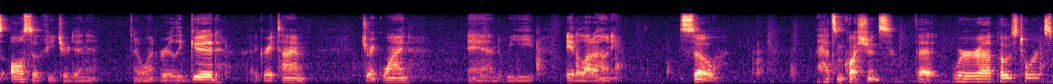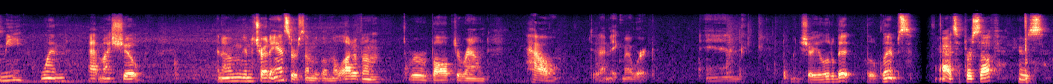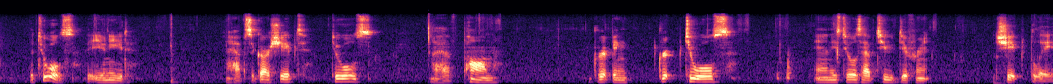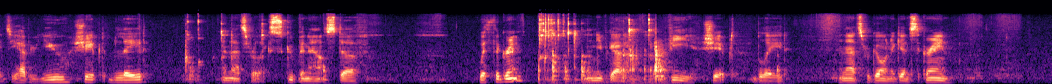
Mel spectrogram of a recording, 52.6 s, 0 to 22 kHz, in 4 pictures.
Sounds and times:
Speech: 0.0 - 3.9, 4.5 - 5.2, 5.8 - 7.8, 8.5 - 9.1, 10.2 - 15.0, 15.9 - 28.1, 29.2 - 31.1, 31.7 - 32.6, 33.7 - 35.6, 36.5 - 38.0, 38.8 - 41.4, 42.3 - 44.1, 45.5 - 46.1, 46.8 - 51.4.

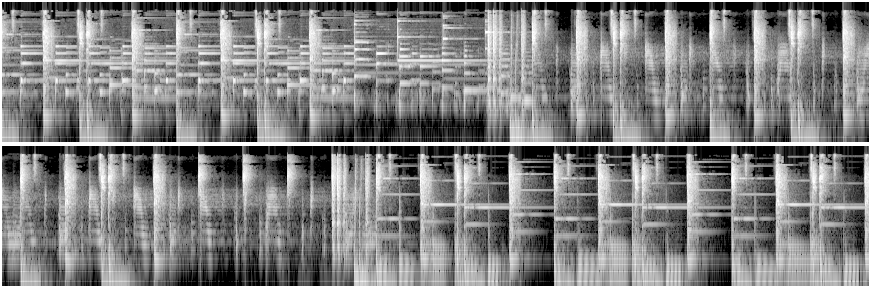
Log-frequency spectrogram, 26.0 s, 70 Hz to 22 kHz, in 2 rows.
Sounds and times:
Music: 0.0 - 26.0.

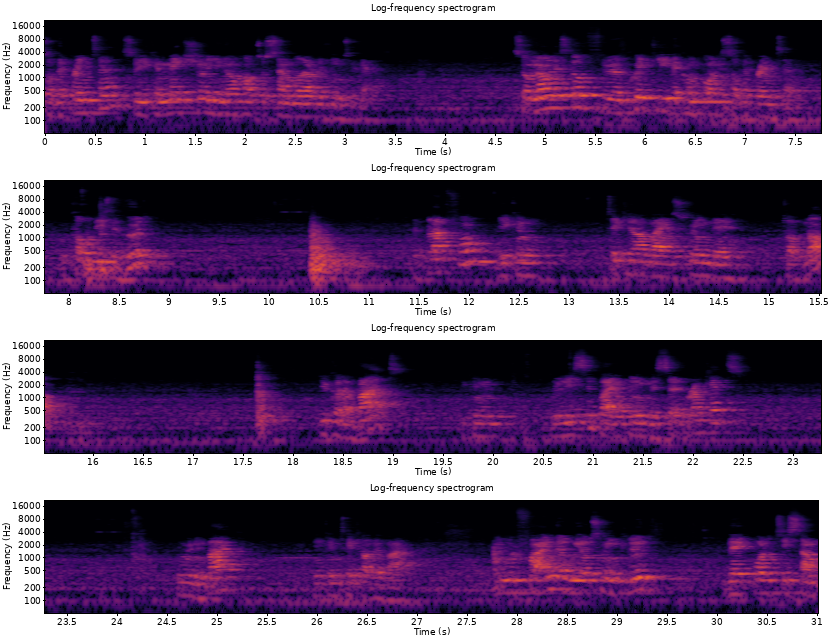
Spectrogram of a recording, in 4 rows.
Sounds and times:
Speech: 0.0 - 3.4, 4.7 - 9.0, 11.4 - 12.8, 13.4 - 15.9, 18.3 - 22.6, 24.6 - 25.4, 26.0 - 27.1, 27.8 - 29.5, 30.1 - 31.0.

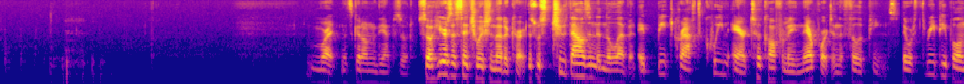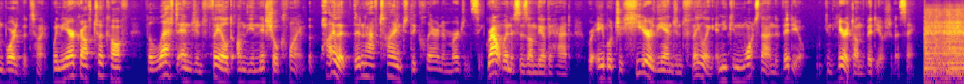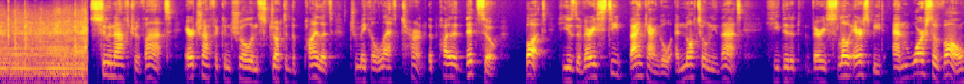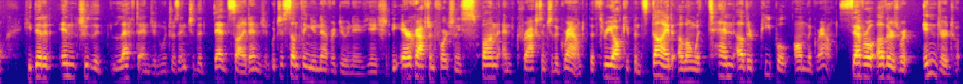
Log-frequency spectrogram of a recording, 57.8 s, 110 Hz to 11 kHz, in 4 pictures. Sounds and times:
Speech: 4.6 - 28.3, 30.3 - 57.8.

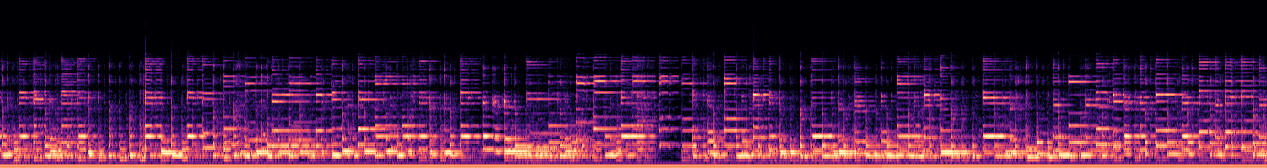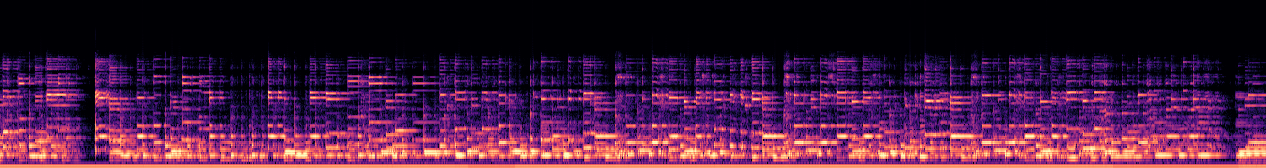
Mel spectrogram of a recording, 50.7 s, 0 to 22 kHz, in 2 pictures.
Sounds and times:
Electric guitar: 0.0 - 50.6.

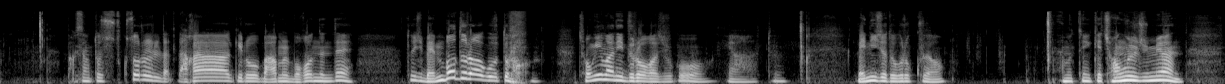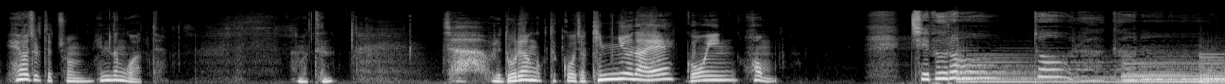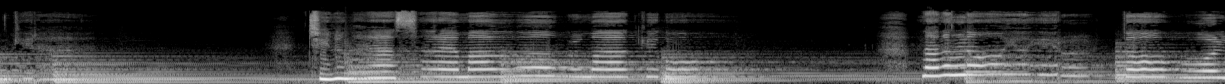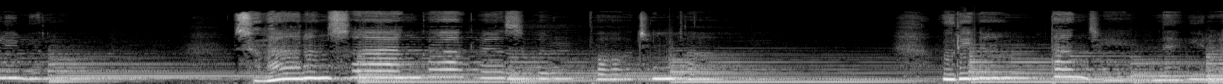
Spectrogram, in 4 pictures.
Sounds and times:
Speech: 0.7 - 7.9, 8.6 - 9.5, 12.4 - 13.9, 17.1 - 20.1.

